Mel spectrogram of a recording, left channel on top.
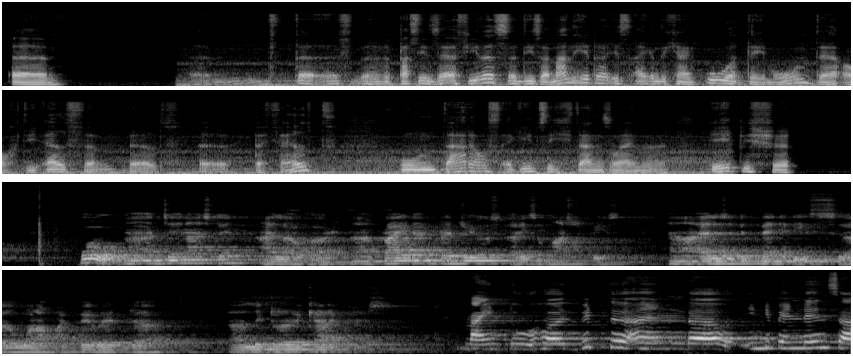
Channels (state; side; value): different; both; correlation 0.00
